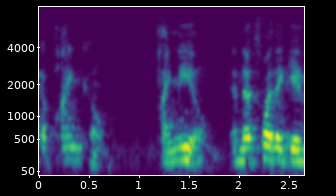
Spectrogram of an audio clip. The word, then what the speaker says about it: pineal: Here's how we pronounce it usually, pineal, because it means pine-like. It's my first joke to y'all. If you say pineal, you think it looks like something else. Just saying. So it's pineal.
